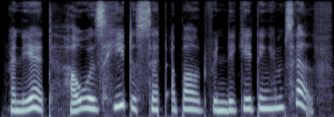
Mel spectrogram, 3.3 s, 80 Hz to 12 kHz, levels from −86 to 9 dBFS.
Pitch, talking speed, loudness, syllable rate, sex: 250 Hz, 180 wpm, -17 LUFS, 4.8 syllables/s, female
